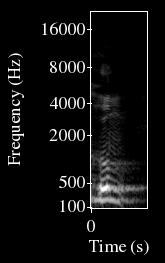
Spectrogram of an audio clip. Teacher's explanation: இந்த ஹ அப்படிங்கிறது அக்கசல் ஹல்க்கு நடுத்தொண்டை எழுத்து. மீமில் சுக்கூன் இருக்குது.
